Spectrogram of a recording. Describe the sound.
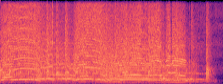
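A crowd cheers and whoops loudly, many voices overlapping in a sustained roar with applause mixed in, holding steady for about four seconds before fading out quickly at the end.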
